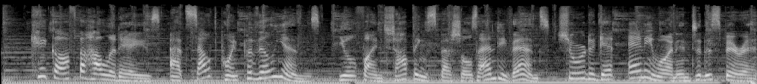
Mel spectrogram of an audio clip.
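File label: US English Commercial; GoLocalise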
